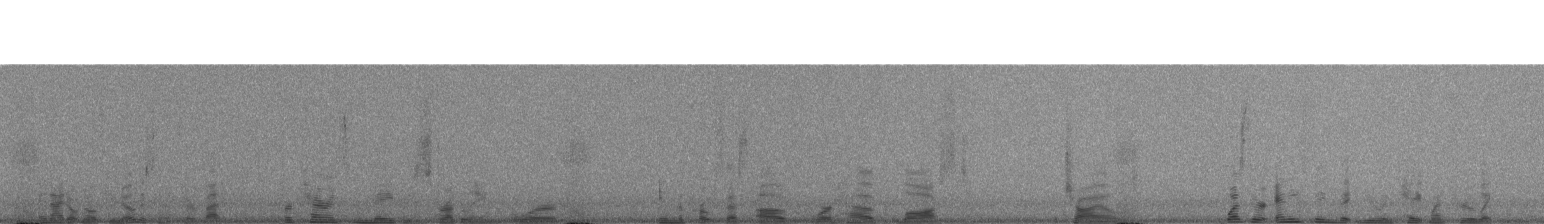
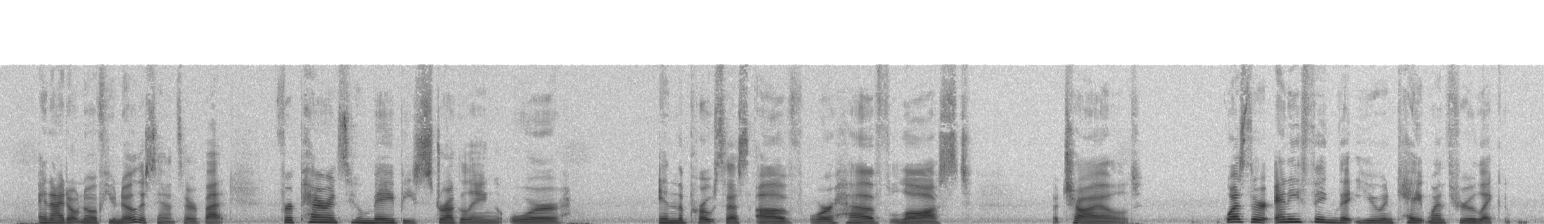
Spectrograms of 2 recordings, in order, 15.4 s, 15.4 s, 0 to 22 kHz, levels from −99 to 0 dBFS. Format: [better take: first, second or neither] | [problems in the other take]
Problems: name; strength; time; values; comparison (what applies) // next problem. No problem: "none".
second | hiss; loud; throughout; 1 dB below the speech; faint in the second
